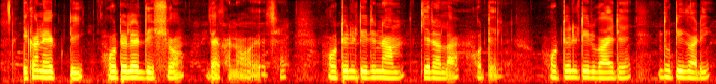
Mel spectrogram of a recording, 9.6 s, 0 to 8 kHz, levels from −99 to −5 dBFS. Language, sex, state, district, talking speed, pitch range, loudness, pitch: Bengali, male, West Bengal, Jhargram, 90 wpm, 155-170 Hz, -26 LUFS, 165 Hz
